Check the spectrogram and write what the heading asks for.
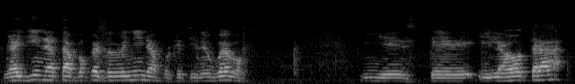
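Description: A woman co-hosting a casual talk show, telling a joke slowly and with humor. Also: lowish voice, steady tone, distant mic, a little hiss or hum, poor audio. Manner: slow, joking storyteller. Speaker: co-host. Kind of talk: casual chat.

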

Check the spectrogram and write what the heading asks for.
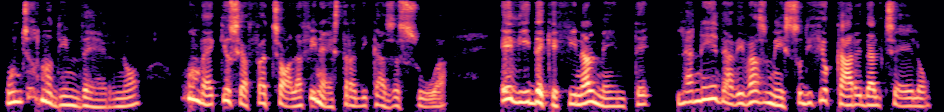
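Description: A woman storyteller reading a children's story aloud in a gentle, measured way. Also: medium pitch, lively intonation, breathy edge.

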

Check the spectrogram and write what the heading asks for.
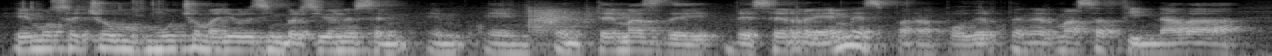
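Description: A man's voice: mid-range voice, steady tone, normal speed, noisy background. Man in an echoey room. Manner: thoughtful, with frequent fillers and restarts. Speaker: real estate sales executive. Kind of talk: conversational interview answer.

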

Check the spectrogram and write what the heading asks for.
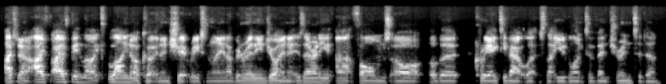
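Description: A man co-hosting a podcast in casual chat. His voice is fairly low. He jokes, swears and laughs often. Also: fast, few pauses, fairly bright tone. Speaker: guest co-host.

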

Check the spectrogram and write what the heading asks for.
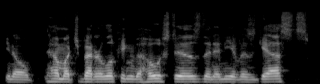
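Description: Fairly quick and level in tone, this medium-pitched male podcast host has a darkish sound on a dry recording. He's congested, recovering from a cold, and speaks around a lozenge during a casual live-stream chat.

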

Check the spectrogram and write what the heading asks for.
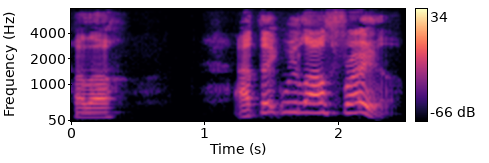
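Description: A man's voice: very high-pitched, big pitch swings, unhurried, highs cut off. A man hosting a podcast about TV shows in a casual, joking, laid-back way, speaking. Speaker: podcast host. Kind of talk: casual chat.

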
